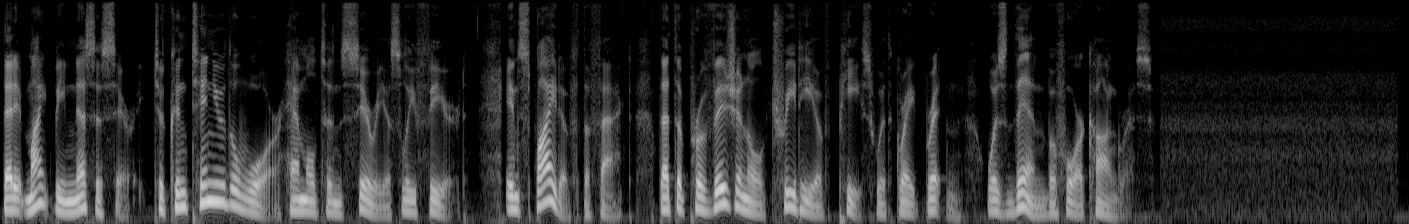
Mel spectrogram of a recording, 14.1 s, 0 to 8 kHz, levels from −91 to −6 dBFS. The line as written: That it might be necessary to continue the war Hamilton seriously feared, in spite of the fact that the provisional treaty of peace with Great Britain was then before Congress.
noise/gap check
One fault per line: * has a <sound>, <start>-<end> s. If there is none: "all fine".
all fine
